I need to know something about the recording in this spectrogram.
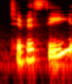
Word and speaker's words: Tivisiy: In this video, I'm going to do an unboxing and review of Tivisiy, I believe is how you say it, T-I-V-I-S-I-Y.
